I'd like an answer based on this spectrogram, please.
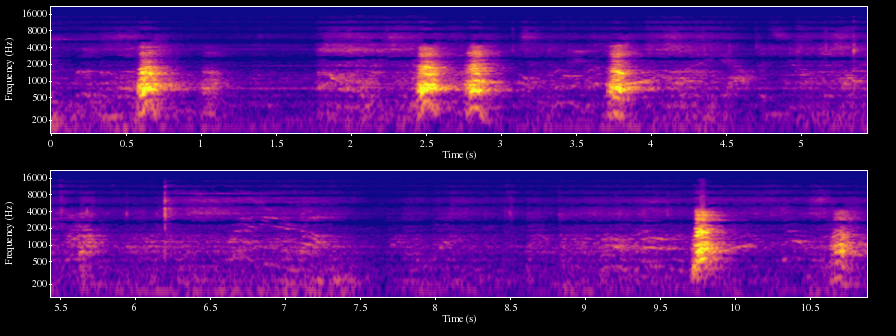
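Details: Female Siberian Husky puppy indoors, growling and barking at a doorstopper she dislikes: about six sharp, high yapping barks over eleven seconds, some in quick pairs, with a person speaking softly in the gaps.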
